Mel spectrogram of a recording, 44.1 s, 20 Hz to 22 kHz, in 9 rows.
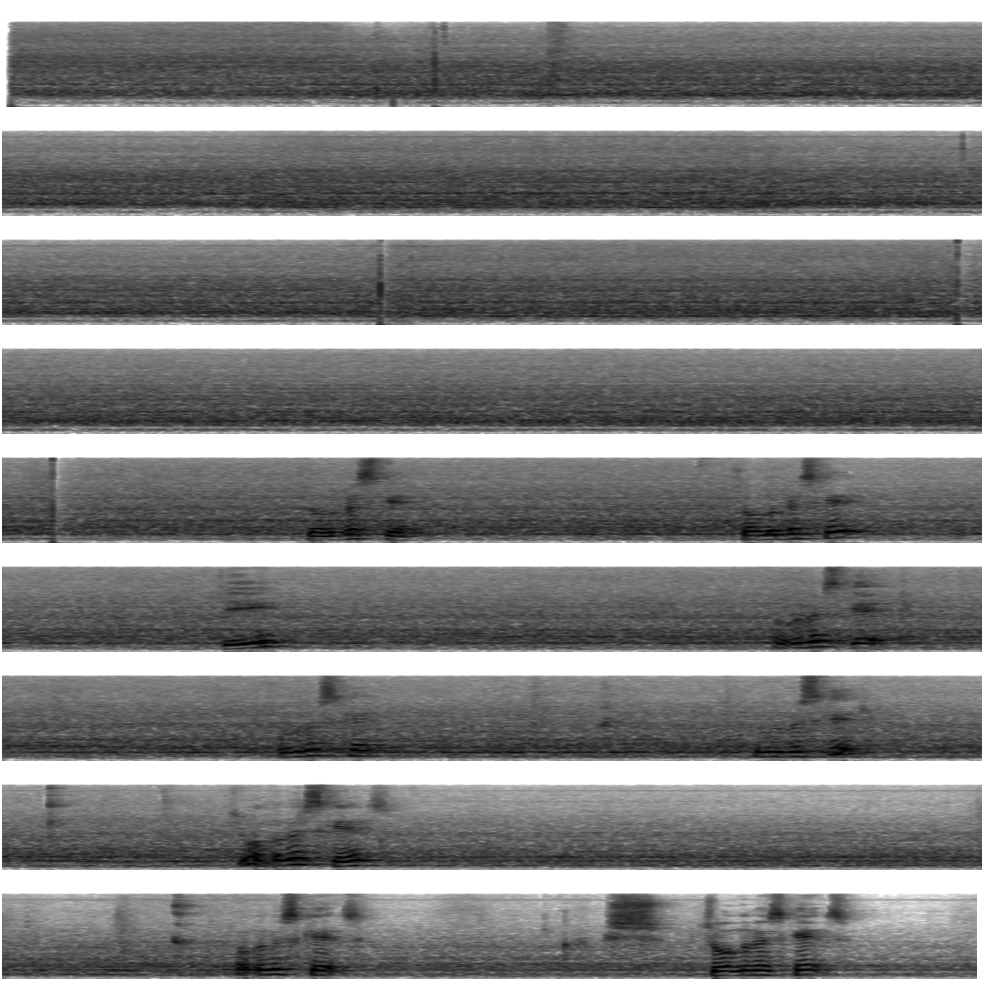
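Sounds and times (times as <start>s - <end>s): fan running: 0.0s - 44.0s.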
